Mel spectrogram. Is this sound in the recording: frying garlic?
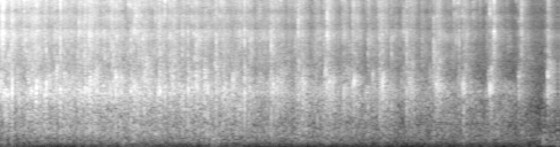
no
